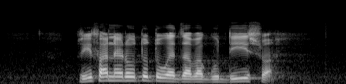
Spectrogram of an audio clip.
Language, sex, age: Venda, male, 23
